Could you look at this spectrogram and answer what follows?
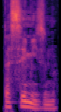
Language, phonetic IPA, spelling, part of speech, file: Polish, [pɛˈsɨ̃mʲism̥], pesymizm, noun, Pl-pesymizm.ogg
